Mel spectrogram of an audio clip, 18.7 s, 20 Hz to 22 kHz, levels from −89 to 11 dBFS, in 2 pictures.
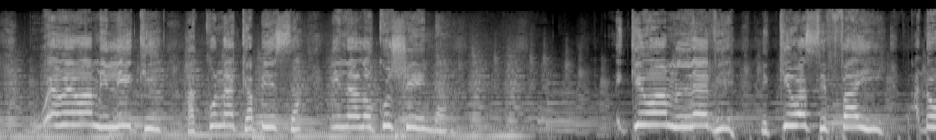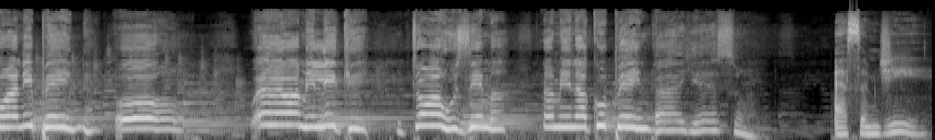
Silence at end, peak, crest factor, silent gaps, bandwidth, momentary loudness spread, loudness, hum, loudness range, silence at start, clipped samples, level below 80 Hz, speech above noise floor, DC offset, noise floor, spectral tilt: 0.1 s; 0 dBFS; 14 dB; none; 17 kHz; 16 LU; -13 LUFS; none; 3 LU; 0 s; under 0.1%; -38 dBFS; 39 dB; under 0.1%; -51 dBFS; -3.5 dB/octave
